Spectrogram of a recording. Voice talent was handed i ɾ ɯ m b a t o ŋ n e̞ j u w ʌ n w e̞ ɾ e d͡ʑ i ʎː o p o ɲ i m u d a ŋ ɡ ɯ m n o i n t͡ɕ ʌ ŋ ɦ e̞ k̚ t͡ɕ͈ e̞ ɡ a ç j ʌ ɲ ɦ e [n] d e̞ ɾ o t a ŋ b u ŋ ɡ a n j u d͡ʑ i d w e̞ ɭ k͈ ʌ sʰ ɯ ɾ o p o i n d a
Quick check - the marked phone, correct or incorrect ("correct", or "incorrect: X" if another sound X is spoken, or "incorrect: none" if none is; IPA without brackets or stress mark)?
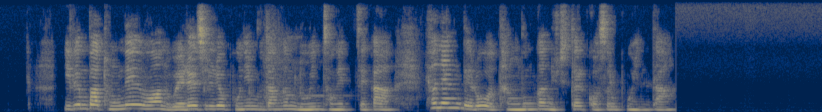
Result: incorrect: ŋ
